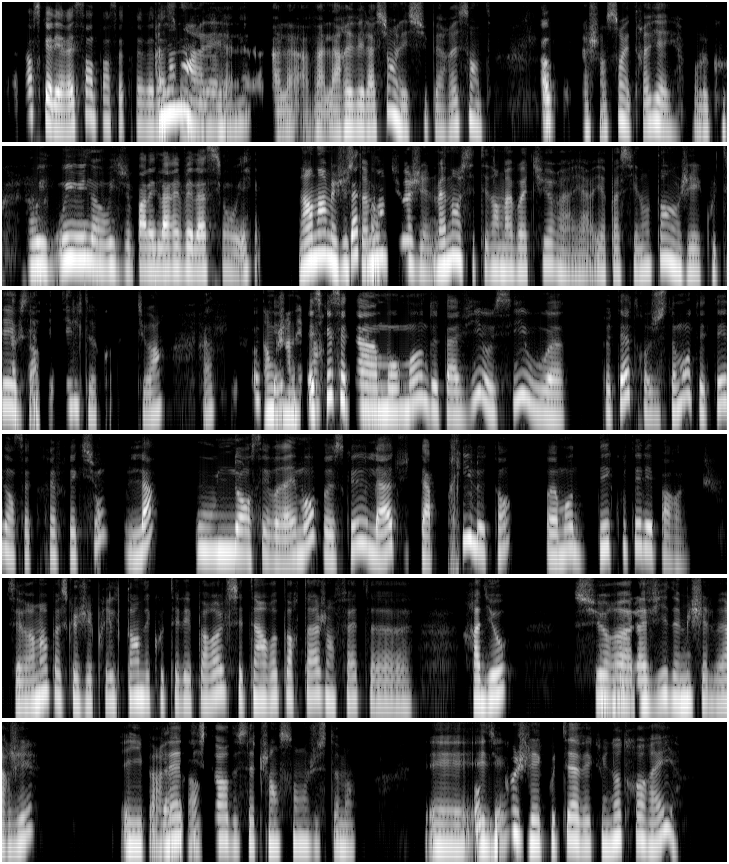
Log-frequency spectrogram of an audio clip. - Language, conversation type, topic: French, podcast, Quelle chanson aimerais-tu faire écouter à quelqu’un pour lui raconter ta vie ?
- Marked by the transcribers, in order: chuckle; other background noise; tapping; stressed: "là"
